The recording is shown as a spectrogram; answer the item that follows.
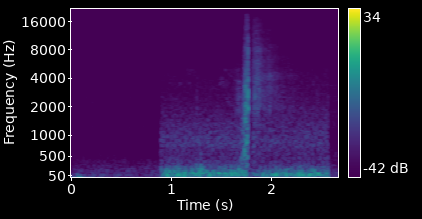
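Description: A golf club strikes a ball on a windy 240-yard par three at Cog Hill, a single sharp, close crack standing out over steady outdoor wind noise.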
